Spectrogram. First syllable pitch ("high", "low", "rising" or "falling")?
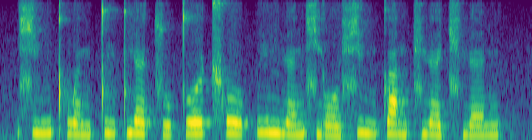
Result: rising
